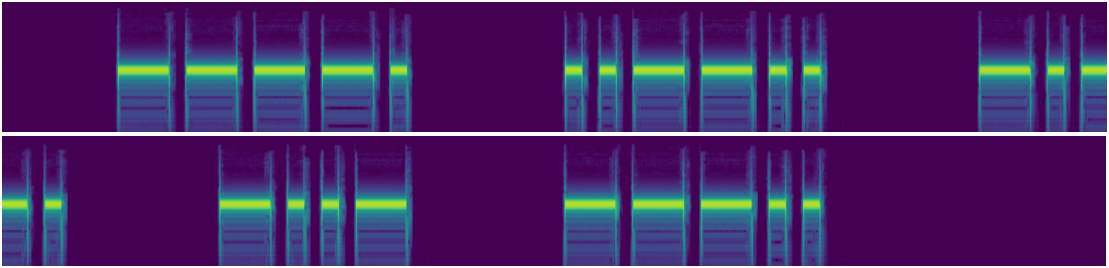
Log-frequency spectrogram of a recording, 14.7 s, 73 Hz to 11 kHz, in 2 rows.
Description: Morse code, heard as a keyed tone, about 10 wpm, spaced as for 6 wpm, 800 Hz. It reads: 9?CX8
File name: LEZIONI / 10 SIGNS / 10C DOT ws 10wpm 4213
